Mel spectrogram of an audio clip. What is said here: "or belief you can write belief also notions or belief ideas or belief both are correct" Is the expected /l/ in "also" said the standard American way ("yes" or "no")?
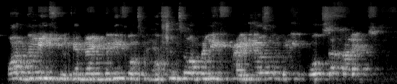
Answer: no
